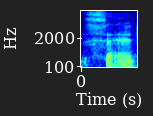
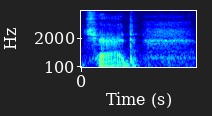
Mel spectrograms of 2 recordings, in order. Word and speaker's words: Cedd: it's spelt c-e-d-d but many people think it should be pronounced chad we're putting in a sort of uh an h but who knows uh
